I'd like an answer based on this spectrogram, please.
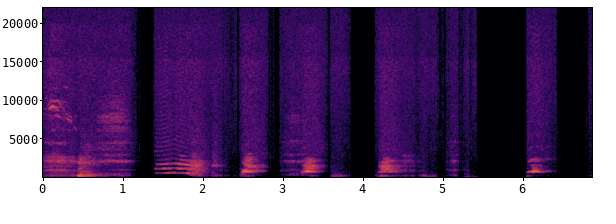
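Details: Dog vocalising in a run of about seven short, tonal, harmonic yelps and whine-like cries over seven seconds, spaced irregularly with brief silences between them; no other clear sounds.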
